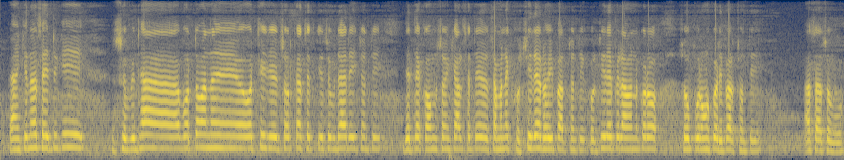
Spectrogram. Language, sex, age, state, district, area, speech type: Odia, female, 60+, Odisha, Sundergarh, urban, spontaneous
